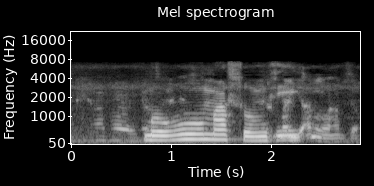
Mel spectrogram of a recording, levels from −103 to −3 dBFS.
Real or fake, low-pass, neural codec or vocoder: fake; 7.2 kHz; codec, 44.1 kHz, 7.8 kbps, DAC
